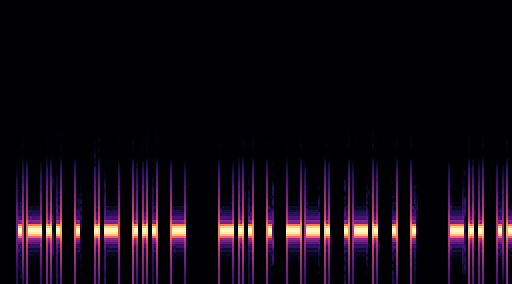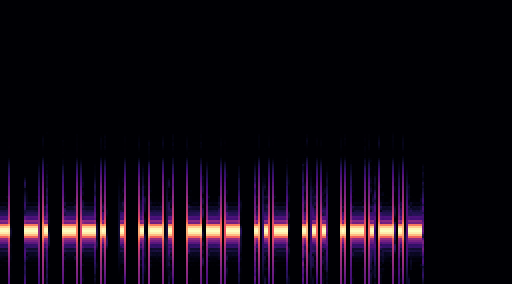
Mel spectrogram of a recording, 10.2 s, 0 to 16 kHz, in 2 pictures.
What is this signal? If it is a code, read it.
Morse code, heard as a keyed tone, about 25 wpm, 700 Hz. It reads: LEAST DEGREE DANGEROUS.
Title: Sentences from Top 1500 Words 25wpm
